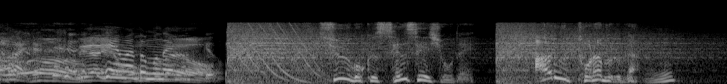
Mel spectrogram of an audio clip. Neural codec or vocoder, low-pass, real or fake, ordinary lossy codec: none; 7.2 kHz; real; none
